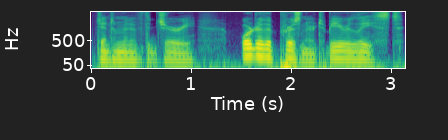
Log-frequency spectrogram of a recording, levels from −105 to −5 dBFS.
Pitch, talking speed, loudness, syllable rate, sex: 90 Hz, 190 wpm, -19 LUFS, 6.9 syllables/s, male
